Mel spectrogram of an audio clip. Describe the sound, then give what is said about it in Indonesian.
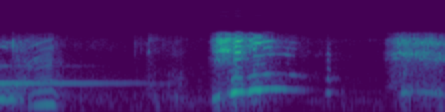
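A short, steady electronic chime tone from a phone, signalling an incoming order, rings for about a second beneath people talking, fairly faint, followed by more speech. “Ih, ini pesanan masuk nih.”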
